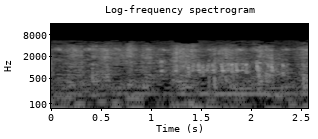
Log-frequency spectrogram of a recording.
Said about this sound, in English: The sky is growing light in the east as Clint and Kinka approach the sleeping village, and the jungle birds and monkeys noisily greet the strangers.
